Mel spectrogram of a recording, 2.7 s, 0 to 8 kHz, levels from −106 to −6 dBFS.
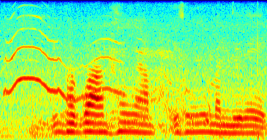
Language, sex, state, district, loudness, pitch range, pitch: Hindi, female, Bihar, Saran, -17 LUFS, 165-185 Hz, 180 Hz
